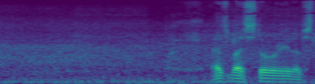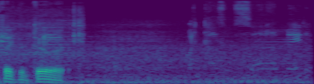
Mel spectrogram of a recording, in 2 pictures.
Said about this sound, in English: Oh, check it out. In other news, I'm in the middle of New York City. That's why you hear all the traffic.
